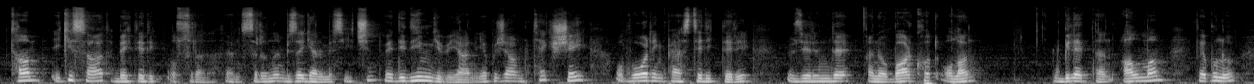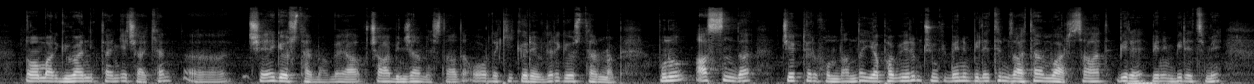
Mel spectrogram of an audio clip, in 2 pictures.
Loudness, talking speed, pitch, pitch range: -20 LUFS, 140 wpm, 145 Hz, 130-160 Hz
